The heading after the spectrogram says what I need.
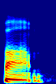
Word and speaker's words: bomb: Mom okay just Mom with a B at the beginning bomb bomb yeah this is the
